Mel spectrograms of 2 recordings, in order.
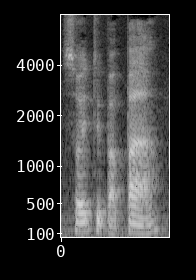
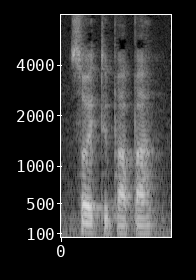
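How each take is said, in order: First: The stress is on the last syllable. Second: The stress is on the first syllable. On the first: I'm your dad. The speaker calls it right. "means I'm your dad" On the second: I'm your potato. The speaker calls it wrong. "means I'm your potato"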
